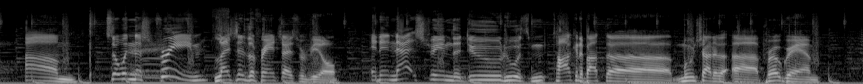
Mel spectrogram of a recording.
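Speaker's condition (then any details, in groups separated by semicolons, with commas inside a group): No condition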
